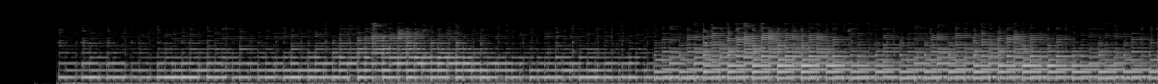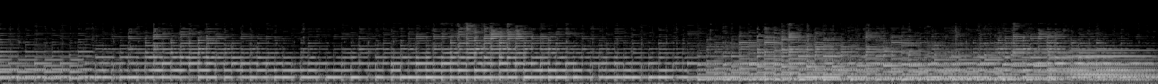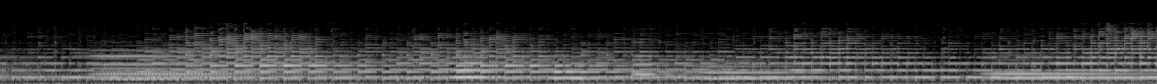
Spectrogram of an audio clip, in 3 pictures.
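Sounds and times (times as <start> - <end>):
strumming: 0.6 - 34.7.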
